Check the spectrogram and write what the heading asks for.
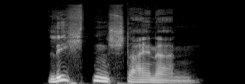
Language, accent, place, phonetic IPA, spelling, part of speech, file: German, Germany, Berlin, [ˈlɪçtn̩ˌʃtaɪ̯nɐn], Liechtensteinern, noun, De-Liechtensteinern.ogg
- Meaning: dative plural of Liechtensteiner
